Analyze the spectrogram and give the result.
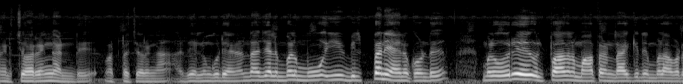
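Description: Pitched fairly high, a man talks in an unremarkable speaking voice with ordinary pitch variation. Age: 50s. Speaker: farmer. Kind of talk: interview.

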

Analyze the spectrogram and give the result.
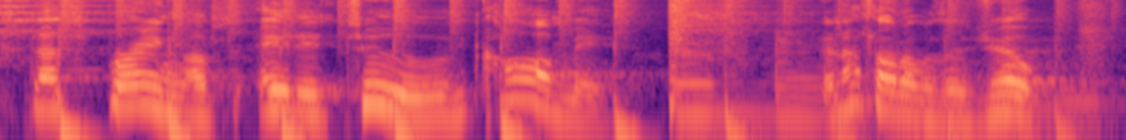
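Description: A man speaks with clear music in the background. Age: 80s+. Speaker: saxophonist. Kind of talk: interview. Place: office.

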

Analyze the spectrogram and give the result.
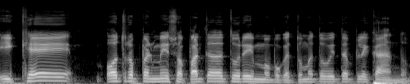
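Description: The speaker is a man. The sound is dry with no echo, and the background is quiet. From Dominican Republic. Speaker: online news show host. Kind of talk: interview. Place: studio. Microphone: studio mic.

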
